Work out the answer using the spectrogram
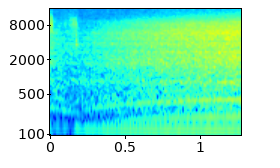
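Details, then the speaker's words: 1997 green Duracraft DT-7 Series Turbo Fan with an unbranded motor, switched to high speed: a loud, steady rush of air over an even motor hum that settles at speed. Noisy but moving a lot of air, no rattles; normal high-speed operation. "which is pretty noisy, but it's pushing out a lot of air. It's not noisy for nothing."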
